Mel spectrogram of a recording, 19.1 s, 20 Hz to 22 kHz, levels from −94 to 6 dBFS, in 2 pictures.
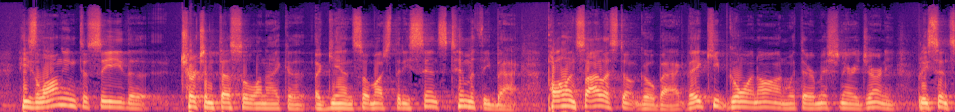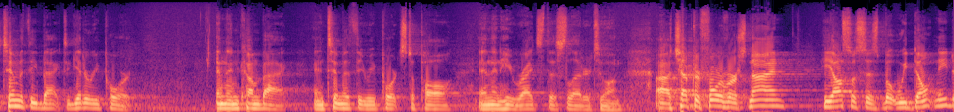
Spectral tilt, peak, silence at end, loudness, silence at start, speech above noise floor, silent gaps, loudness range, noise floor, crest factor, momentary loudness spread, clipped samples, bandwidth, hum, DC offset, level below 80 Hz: -5 dB/octave; 0 dBFS; 0 s; -11 LUFS; 0 s; 21 dB; none; 2 LU; -32 dBFS; 10 dB; 8 LU; 0.6%; 19 kHz; none; under 0.1%; -38 dBFS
